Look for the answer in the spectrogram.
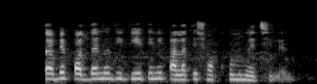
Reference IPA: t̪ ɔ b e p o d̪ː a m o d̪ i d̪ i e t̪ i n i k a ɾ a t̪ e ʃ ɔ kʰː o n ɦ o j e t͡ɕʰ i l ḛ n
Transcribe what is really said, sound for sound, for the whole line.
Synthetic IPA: t̪ ɔ b e p ɔ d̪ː a n o d̪ i d̪ i e t̪ i n i p a l a t̪ e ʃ ɔ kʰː o m ɦ o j e t͡ɕʰ i l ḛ n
